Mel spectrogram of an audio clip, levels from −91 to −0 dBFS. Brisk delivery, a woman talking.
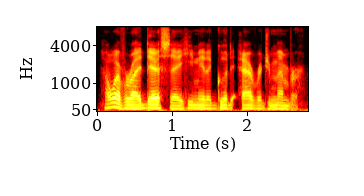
No: fast, 210 wpm; male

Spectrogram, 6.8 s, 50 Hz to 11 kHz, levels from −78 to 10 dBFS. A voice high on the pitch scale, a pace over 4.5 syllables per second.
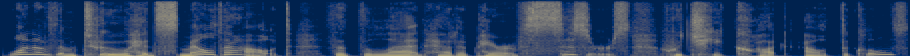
No: very high, 255 Hz; 4.3 syllables/s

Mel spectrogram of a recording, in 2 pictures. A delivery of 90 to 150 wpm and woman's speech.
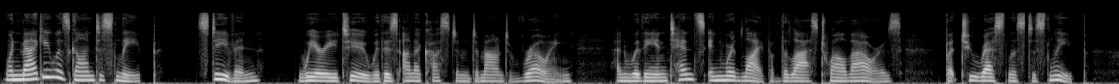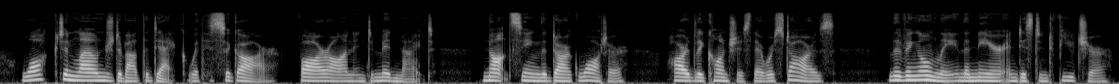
No: average, 165 wpm; female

